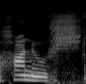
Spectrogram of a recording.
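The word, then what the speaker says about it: Hanuš: How do you say the S with the little... Okay, so Hanush. Yes.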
